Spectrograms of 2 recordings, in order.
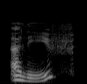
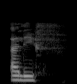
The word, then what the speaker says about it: ا: Now, Alif is pronounced from the lower part of the throat here. Alif, Alif, Alif.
